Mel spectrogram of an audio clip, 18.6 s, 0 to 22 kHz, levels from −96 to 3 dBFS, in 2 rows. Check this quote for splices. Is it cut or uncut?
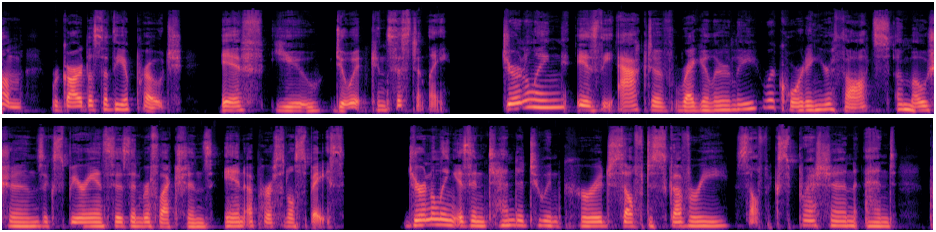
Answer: cut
